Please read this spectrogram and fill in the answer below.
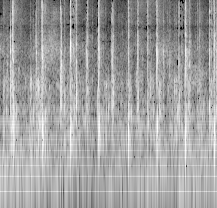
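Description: Scattered applause from a small group of people: quick, irregular claps.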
